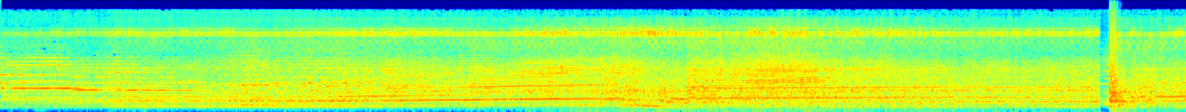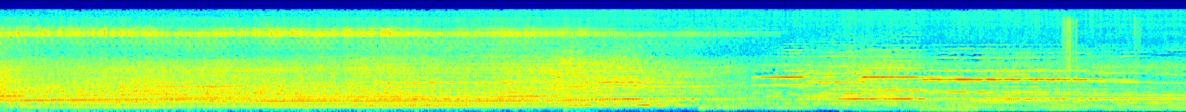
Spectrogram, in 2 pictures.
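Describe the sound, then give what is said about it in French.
A loud, steady car engine drone that shifts in pitch as it revs up and down while Adrien takes the car and speeds off, then drops away near the end, leaving a quieter rumble. No one speaks. “Une fois qu'Adrien a pris la voiture et filé, le chauffeur a téléphoné à Albert pour lui dire « C'est fait, monsieur.”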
